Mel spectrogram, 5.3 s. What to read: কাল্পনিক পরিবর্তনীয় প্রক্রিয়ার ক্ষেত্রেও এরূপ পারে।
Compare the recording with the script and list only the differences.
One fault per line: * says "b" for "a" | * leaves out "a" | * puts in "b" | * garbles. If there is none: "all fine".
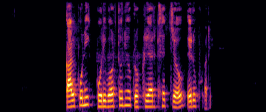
all fine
